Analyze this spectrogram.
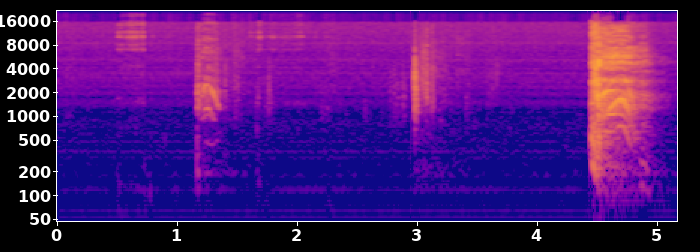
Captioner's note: board member coughing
